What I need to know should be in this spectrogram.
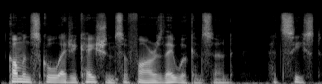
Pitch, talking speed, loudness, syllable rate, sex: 95 Hz, 205 wpm, -22 LUFS, 7.0 syllables/s, male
